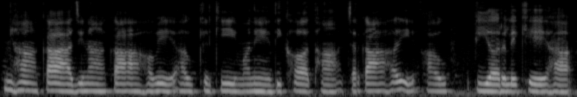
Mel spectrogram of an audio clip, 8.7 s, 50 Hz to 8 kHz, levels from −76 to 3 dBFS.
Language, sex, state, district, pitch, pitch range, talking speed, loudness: Chhattisgarhi, female, Chhattisgarh, Balrampur, 175 Hz, 170-180 Hz, 110 wpm, -33 LUFS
